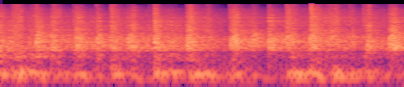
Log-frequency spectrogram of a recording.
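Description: An ensemble of drummers striking upturned plastic paint buckets with drumsticks, playing a fast, dense, steady rhythm of sharp knocks.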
